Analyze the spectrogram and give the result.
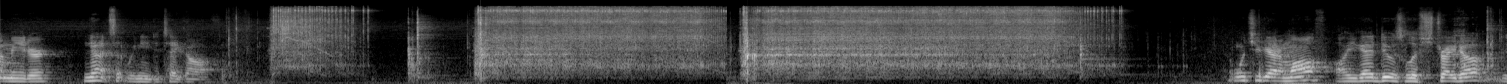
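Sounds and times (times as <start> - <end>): electric ratchet running: 2.6 - 3.8, 4.7 - 11.4
ratchet click: 2.7 - 3.8, 4.7 - 11.4.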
